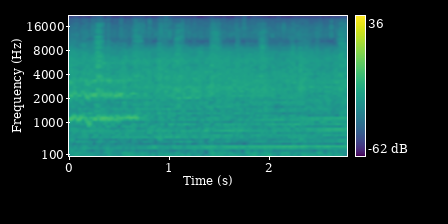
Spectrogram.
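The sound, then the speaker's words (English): A car engine roars as the vehicle speeds off, with tires screeching against the road. The noise stays loud and steady for a few seconds, and nobody is talking. “You're gonna run after a car?”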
